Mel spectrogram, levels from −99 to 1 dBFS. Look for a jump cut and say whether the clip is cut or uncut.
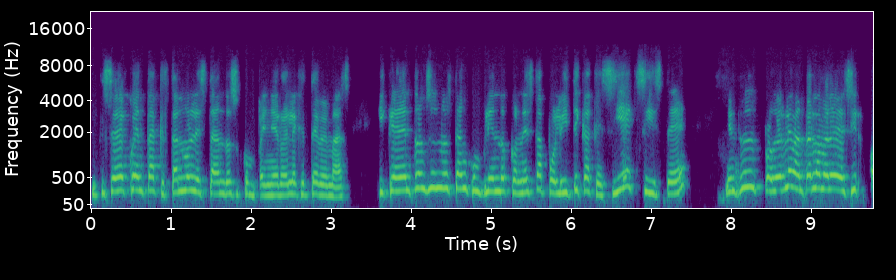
uncut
